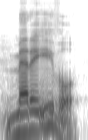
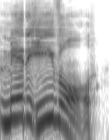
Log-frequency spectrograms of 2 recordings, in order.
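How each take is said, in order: First: It does not sound like 'mid evil'. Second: It sounds like 'mid evil'. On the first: The speaker calls it right. "No, it's medieval" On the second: The speaker calls it wrong. "It's not in the middle of the evil"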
